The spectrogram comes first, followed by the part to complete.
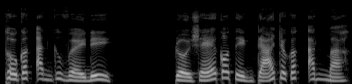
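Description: A man voicing a modest, kindly, middle-aged older brother in a cartoon, calm and plain-spoken. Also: high voice, normal speed. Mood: reassuring. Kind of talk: animated cartoon dialogue.

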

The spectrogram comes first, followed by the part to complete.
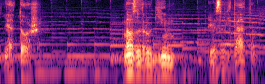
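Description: A man playing a gruff, weary, loyal police sergeant, terse and subdued, in a 1960s Soviet radio drama. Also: a bass voice, takes it slowly, over loud music. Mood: resigned.

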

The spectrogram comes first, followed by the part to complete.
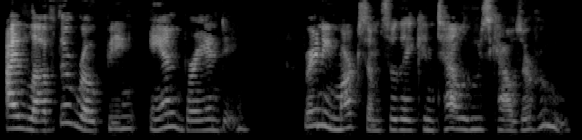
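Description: A young adult woman reading a picture book aloud like a teacher, in a measured, instructional way. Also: on the high side, creaky, slightly rough. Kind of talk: picture-book read-aloud with short explanations. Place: indoor room with painted mural wall.

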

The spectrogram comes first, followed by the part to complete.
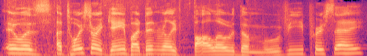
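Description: A man's voice: a little high, moderate pace, a little mellow. A young man chatting casually while playing a video game, slangy and sweary, peppering his talk with "like". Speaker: gaming show host.

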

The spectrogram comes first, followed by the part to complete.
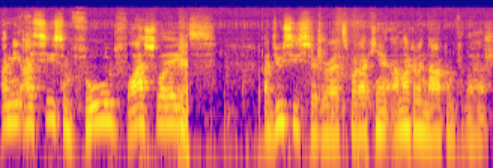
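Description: A man's voice: fairly high pitch, normal speed. Nervous young man on noisy handheld recording. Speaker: video host exploring abandoned houses. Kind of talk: casual handheld exploration commentary. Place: inside a cluttered abandoned house.

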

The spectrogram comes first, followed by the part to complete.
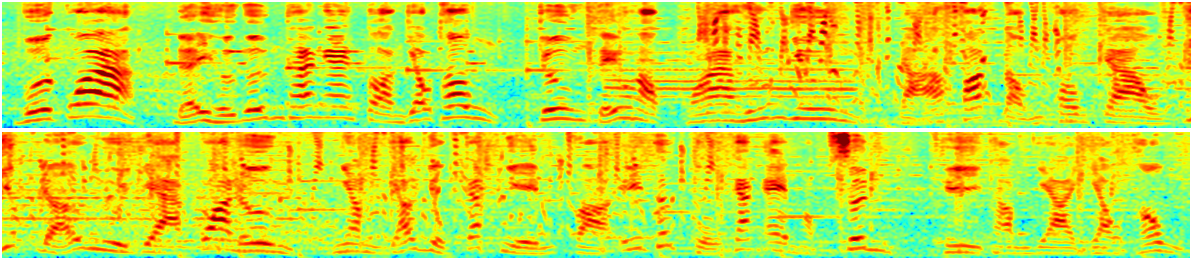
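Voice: mid-range voice, animated, normal speed, few pauses, lightly acted. An actor playing an eager cartoon news announcer, reading scripted narration. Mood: upbeat. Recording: music under the voice.

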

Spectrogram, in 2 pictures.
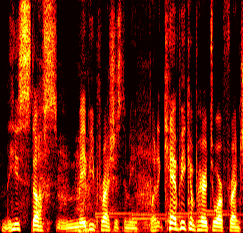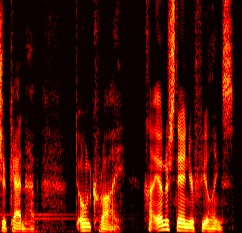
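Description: A man voicing a kind, troubled male dog creature who leads others in a cartoon, speaking earnestly and gently with some hesitation. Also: medium pitch, lively intonation, moderate pace, natural voice. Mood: comforting. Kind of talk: fan-made cartoon voice acting.

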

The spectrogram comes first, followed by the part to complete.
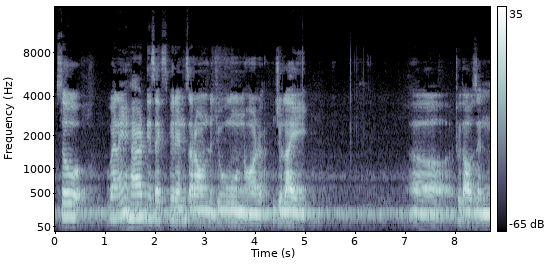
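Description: A man preaching a homily in a slow, unhurried way, full of "uh" and "like." His voice comes from some distance off a stand mic and rings around a roomy chapel. The sound is dull and lo-fi with a steady hiss underneath. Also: fairly low pitch. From India. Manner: conversational, with many fillers like "uh" and "like". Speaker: priest giving a homily. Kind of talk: sermon. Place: chapel with stage curtains. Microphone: stand mic on a gooseneck at the chest.

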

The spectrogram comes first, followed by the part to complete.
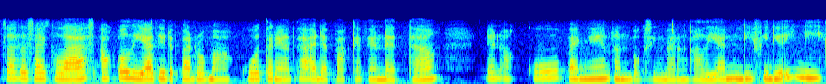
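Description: A young woman from Indonesia narrating her daily vlog as a calm, unhurried voice-over, recorded separately in a quiet room. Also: fairly high pitch, dull audio. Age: young adult. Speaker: vlogger. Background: soft background music.

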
